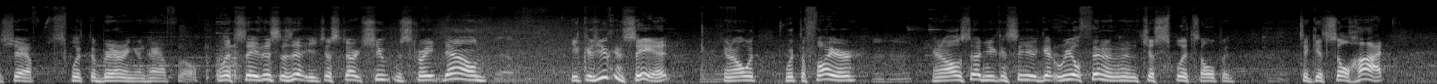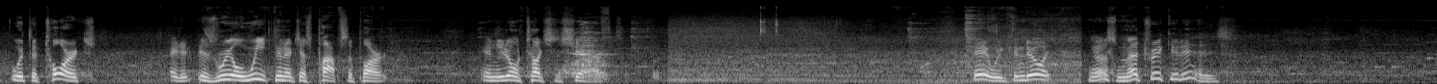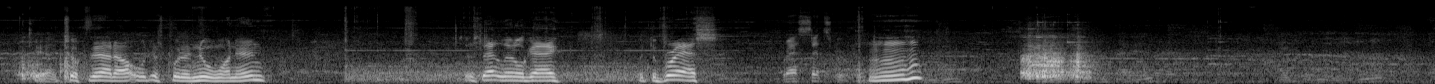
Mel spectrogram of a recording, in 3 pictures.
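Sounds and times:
workshop background noise: 0:00.0 - 0:43.0.

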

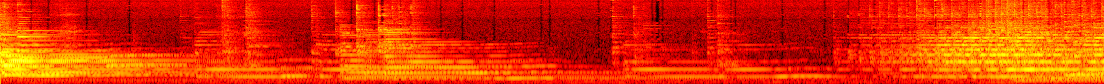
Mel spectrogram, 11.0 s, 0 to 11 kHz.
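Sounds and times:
guzheng plucked notes: 0:00.0 - 0:11.0.

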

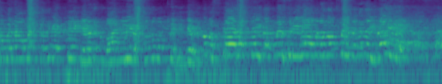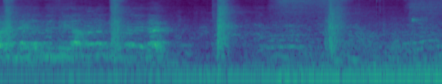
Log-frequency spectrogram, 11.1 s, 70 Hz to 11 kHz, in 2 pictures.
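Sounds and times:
men's voices calling out: 0:00.0 - 0:09.6
group hand claps: 0:00.3 - 0:00.6, 0:01.6 - 0:02.0, 0:03.0 - 0:03.2, 0:04.2 - 0:04.5, 0:05.2 - 0:07.4, 0:08.2 - 0:08.6, 0:09.5 - 0:10.0.

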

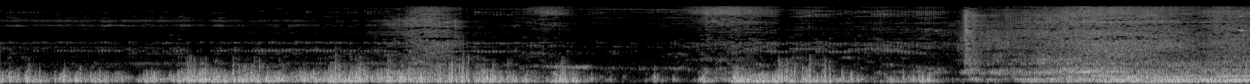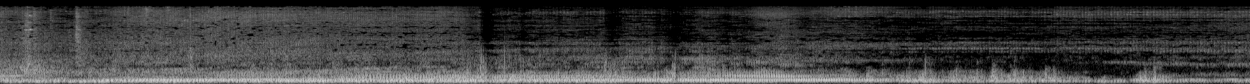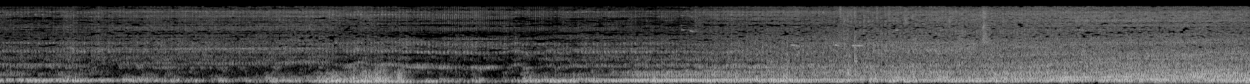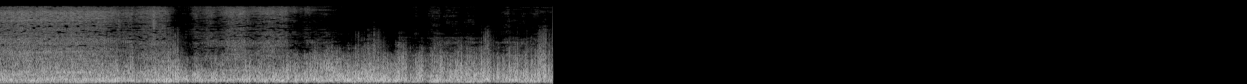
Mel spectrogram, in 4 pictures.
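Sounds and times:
road and wind noise: 0:00.0 - 0:43.1
motorcycle engine running: 0:10.8 - 0:43.0.

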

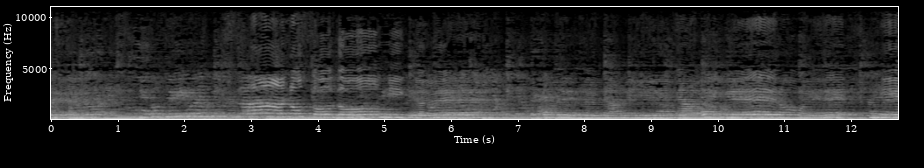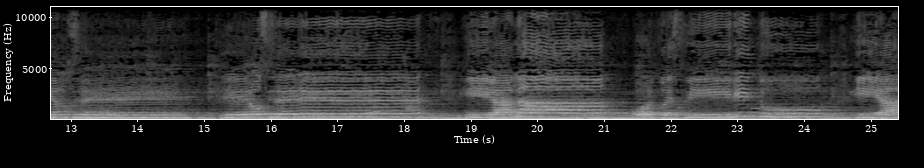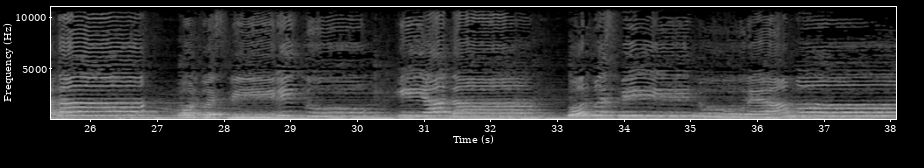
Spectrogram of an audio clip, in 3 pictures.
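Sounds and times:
voices singing slow song: 0:00.0 - 0:38.0.

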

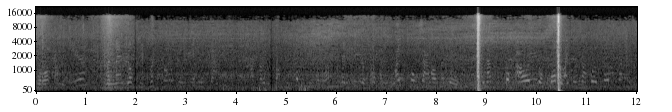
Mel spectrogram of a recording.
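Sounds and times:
faint murmur of people talking: 0:00.0 - 0:12.0
sharp loud crack: 0:08.8 - 0:09.0, 0:10.4 - 0:10.6.

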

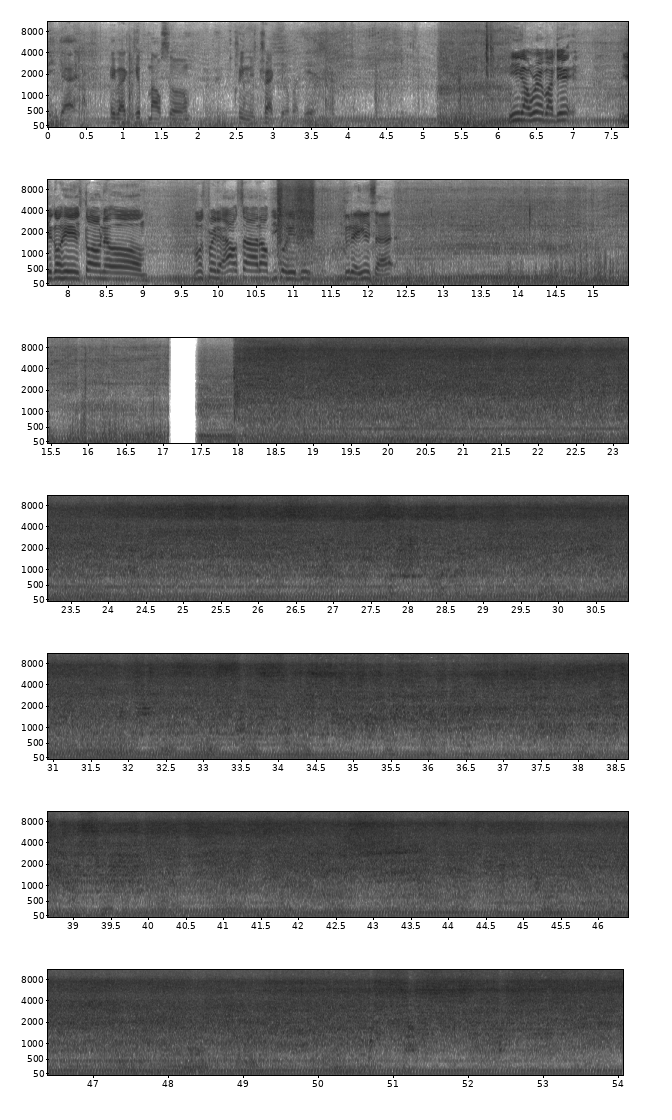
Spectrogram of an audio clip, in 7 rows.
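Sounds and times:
pressure washer motor hum: 0:00.1 - 0:54.0
water jet hissing on metal: 0:10.8 - 0:11.4, 0:18.0 - 0:54.0.

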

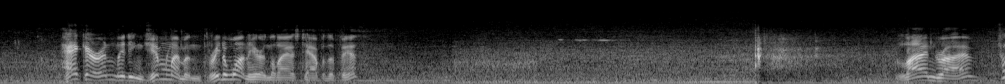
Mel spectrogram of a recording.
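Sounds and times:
steady background hiss: 0:00.0 - 0:10.0
bat hitting baseball: 0:07.5 - 0:08.4.

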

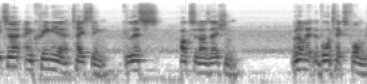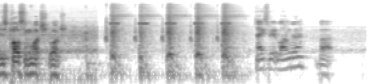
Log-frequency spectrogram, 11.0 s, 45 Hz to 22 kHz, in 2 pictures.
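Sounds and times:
blender blades chopping bananas: 0:06.8 - 0:09.3.

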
